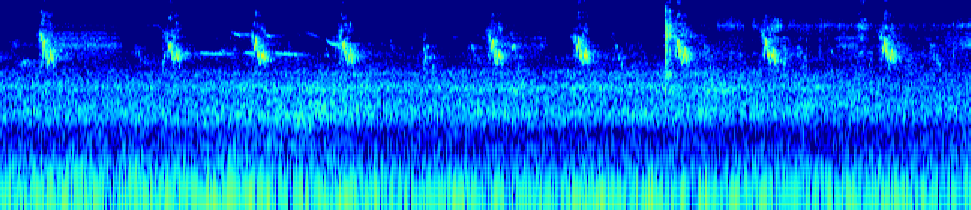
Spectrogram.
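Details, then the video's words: Bird singing in spring under a cloudy sky: short high chirps repeated roughly every half to three-quarters of a second, steady and even, over a constant low background rumble. "Cloudy sky birds singing and spring!"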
